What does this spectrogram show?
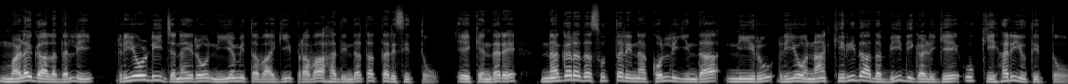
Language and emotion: Kannada, neutral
